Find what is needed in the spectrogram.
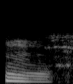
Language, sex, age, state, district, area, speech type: Tamil, male, 18-30, Tamil Nadu, Krishnagiri, rural, conversation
